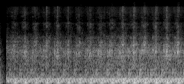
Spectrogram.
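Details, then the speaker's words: Farmall H tractor running while dumping: loud idle with a lumpy, uneven exhaust beat, likened to an old neglected Harley; timing is suspected but not confirmed. "listen to that exhaust sounds like a old beat up harley that hasn't been on the road for 20 years"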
